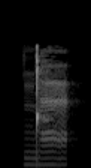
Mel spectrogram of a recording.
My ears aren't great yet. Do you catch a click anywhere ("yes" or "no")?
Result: yes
